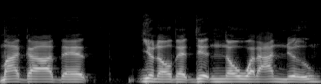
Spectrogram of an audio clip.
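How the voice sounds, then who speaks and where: A man is speaking. The sound is dry with no echo over a quiet background. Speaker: preacher. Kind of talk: live-streamed sermon with call-and-response. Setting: online livestream. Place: home room. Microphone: studio mic.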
